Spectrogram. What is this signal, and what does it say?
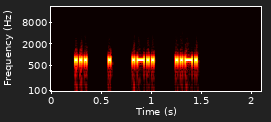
Morse code, heard as a keyed tone, about 53 wpm, spaced as for 29 wpm, 690 Hz. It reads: SELF
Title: 3x Character Spacing - Top 500 Words - 50wpm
